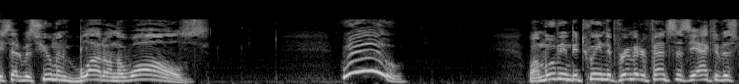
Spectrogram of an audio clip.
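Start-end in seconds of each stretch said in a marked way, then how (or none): 3.4-4.1 high whoop of delight; cheering whoop. Real, not acted. Cheering the activists' feat.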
